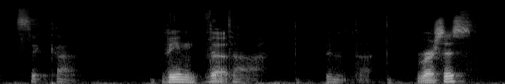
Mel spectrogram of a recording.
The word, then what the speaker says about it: vinter: vinter Vinter.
